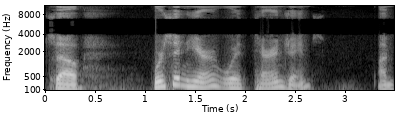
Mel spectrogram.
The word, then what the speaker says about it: Terron James: All right, so we're sitting here with Terron James. I'm pronouncing it correctly.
